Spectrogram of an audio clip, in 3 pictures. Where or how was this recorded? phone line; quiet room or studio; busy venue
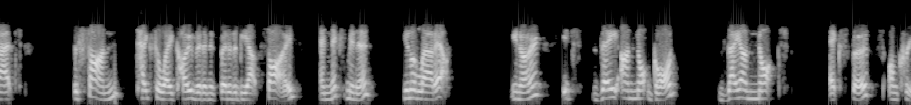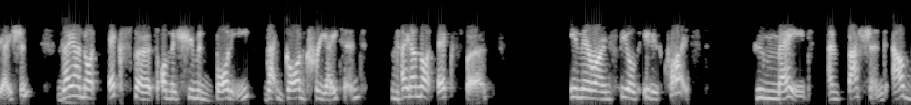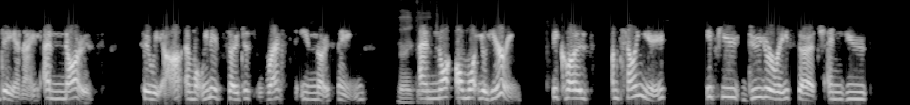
phone line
